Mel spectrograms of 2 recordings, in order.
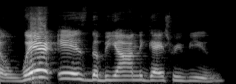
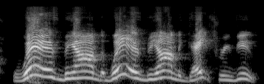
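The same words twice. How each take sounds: First: Curt, blunt demand; rude. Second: Blunt, demanding question, louder; rude reading. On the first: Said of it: "doesn't that sound a little rude". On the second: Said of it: "You hear how I read that in my head". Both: Shown as a demonstration.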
